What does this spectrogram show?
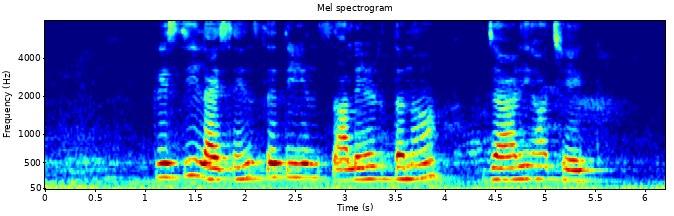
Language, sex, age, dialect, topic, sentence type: Magahi, female, 31-35, Northeastern/Surjapuri, agriculture, statement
